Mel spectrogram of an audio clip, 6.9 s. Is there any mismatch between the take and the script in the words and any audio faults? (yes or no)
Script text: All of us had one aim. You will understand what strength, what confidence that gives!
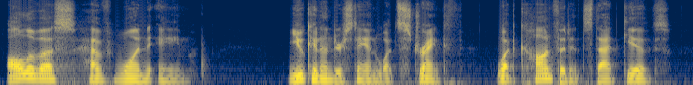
yes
